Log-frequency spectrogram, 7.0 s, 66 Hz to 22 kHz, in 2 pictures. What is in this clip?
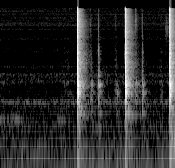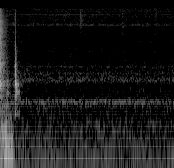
Recorded with: Zoom H6 (MSH-6 Capsule)
Turning on the gas and igniting a gas stove.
